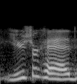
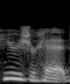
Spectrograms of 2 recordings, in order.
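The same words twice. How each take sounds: First: It is said in a light, friendly tone. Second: It is said in a resigned, weary tone. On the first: "the fairly friendly" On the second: "had this undercurrent, I know now, of resignation"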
